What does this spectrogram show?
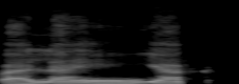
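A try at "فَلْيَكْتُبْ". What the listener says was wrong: bukan falai. Fal yaktub. Mati.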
